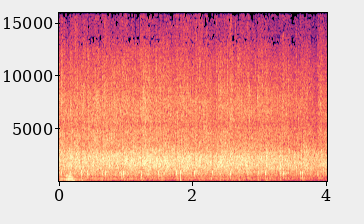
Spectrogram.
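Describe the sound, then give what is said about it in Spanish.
A group of people applauds for a woman, with dense, steady clapping that stays fairly loud and even for about four seconds, with many quick overlapping claps and no clear rhythm. “Una, un aplauso para, ella”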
